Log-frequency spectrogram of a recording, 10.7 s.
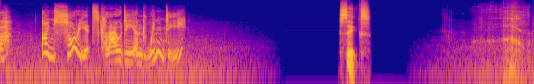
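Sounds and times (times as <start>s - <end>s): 
speech: 0.9s - 3.8s, 6.8s - 7.4s
sleeping child snoring with a whistling tone: 8.9s - 10.6s.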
